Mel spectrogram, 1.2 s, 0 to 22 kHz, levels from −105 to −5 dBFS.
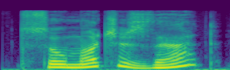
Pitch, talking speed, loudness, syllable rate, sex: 180 Hz, 210 wpm, -15 LUFS, 4.4 syllables/s, male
